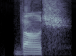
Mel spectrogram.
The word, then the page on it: vouch: American English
